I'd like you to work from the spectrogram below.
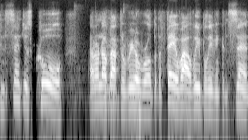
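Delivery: genuinely furious yelling, loud and high-pitched. Puck speaks up during a role-play game scene, yelling angrily. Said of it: "I am yelling this because Puck's j- legitimately angry".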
